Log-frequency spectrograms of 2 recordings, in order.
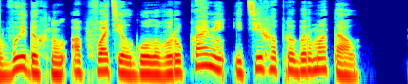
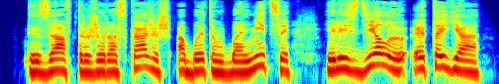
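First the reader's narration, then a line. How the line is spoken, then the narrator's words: Through gritted teeth. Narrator (Russian): процедил я сквозь зубы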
